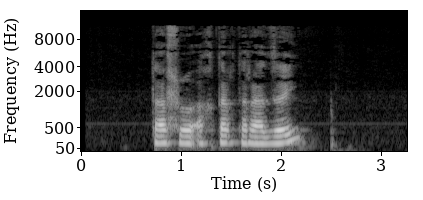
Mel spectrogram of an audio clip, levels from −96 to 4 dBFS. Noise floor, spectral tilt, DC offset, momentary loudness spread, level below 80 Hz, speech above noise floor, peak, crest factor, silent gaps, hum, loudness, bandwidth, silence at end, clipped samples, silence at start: -71 dBFS; -6.5 dB/octave; under 0.1%; 6 LU; -64 dBFS; 47 dB; -10 dBFS; 16 dB; none; none; -25 LUFS; 11.5 kHz; 1.05 s; under 0.1%; 0.7 s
